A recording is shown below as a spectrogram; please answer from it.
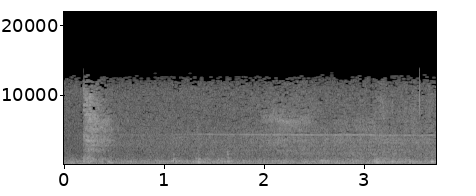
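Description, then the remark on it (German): A mini vacuum cleaner, used to remove left-behind hair, eyelashes and skin flakes, runs with a steady, airy whooshing hiss, starting with a brief louder burst and then holding an even level for a few seconds with no one speaking. “Ein Mini-Staubsauger.”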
